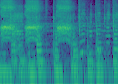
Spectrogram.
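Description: Crows in Trincomalee, Sri Lanka, caw loudly and repeatedly while gathering around discarded watermelon rinds, harsh calls overlapping in bursts as birds answer one another nearby.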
